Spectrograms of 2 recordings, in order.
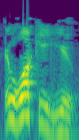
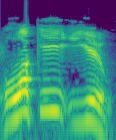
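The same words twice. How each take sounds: First: Said in the usual way. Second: Slow drawn-out lucky you. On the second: Real, not acted. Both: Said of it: "if you don't know who Masked Pony is".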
